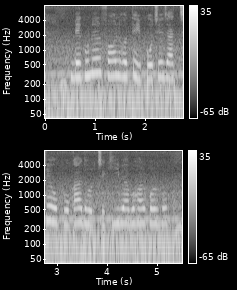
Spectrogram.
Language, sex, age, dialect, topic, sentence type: Bengali, female, 31-35, Rajbangshi, agriculture, question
